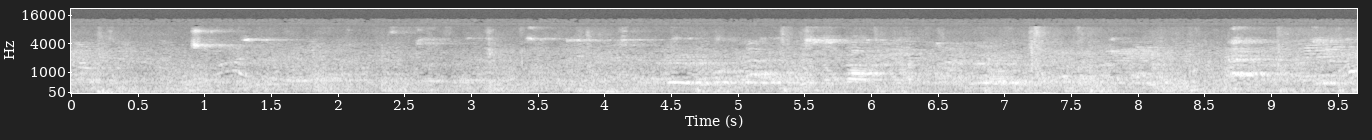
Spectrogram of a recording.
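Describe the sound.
Basketball dribbled on a court during a game: repeated dull bounces in an uneven rhythm beneath steady crowd noise, with people talking throughout.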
